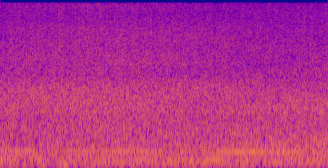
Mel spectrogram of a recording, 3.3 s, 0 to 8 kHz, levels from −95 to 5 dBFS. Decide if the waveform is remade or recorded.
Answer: recorded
